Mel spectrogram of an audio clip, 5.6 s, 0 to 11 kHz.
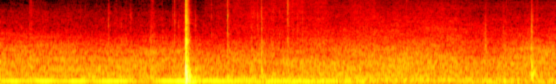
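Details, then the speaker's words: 2014 Porsche Cayenne, auction red-light-lane purchase, idling with hood open, no dash warning lights: quiet, steady low hum with no misses or knocks, one handling click; idles smoothly, no vibration, smoke or steam. "No vibration. Runs fantastic. Doesn't smoke, doesn't steam."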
